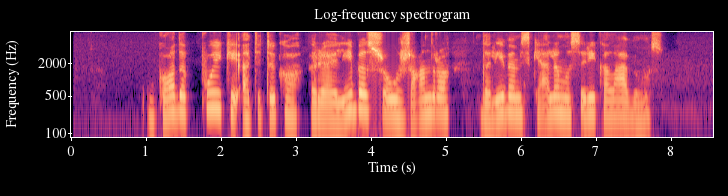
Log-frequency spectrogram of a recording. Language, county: Lithuanian, Vilnius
